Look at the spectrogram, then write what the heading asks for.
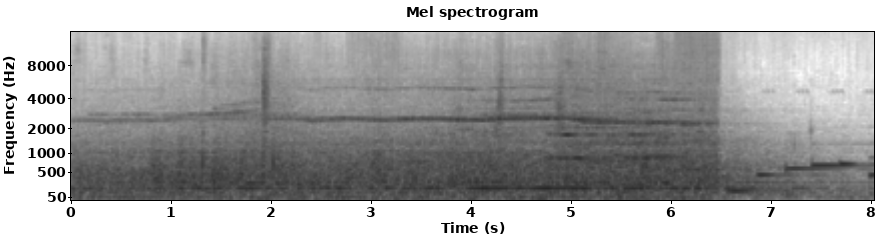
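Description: A subway train in a station rumbles loudly, with high, sustained wheel squeals running over the noise. The train sound then drops away, leaving quieter rising and falling tones.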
